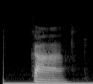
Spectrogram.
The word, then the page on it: 柑: ka~1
